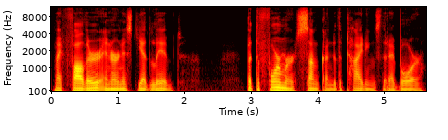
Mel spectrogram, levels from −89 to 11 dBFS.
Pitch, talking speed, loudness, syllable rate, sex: 90 Hz, 170 wpm, -22 LUFS, 4.8 syllables/s, male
